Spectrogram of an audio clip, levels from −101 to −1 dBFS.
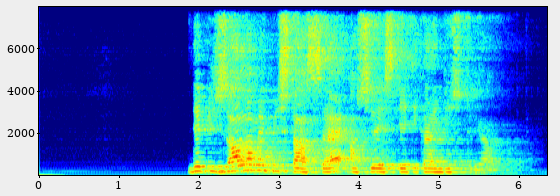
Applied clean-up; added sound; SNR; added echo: none; none; none; reverberation time 1.3 s.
